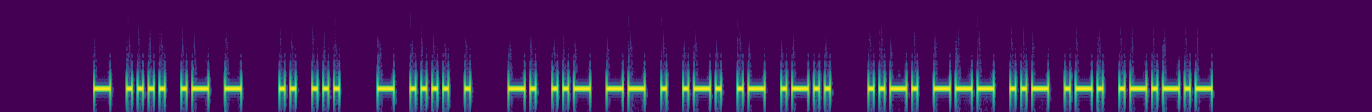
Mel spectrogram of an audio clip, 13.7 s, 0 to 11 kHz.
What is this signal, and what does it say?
Morse code, heard as a keyed tone, about 22 wpm, 700 Hz. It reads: THAT IS THE NUMERAL FOUR.
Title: Sentences from Top 1000 Words - Review Part 2 - 22wpm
